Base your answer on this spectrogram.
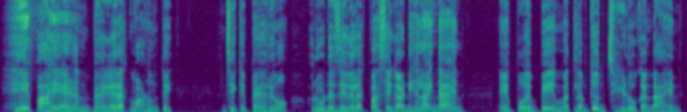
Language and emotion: Sindhi, disgusted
